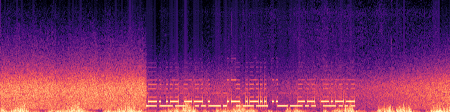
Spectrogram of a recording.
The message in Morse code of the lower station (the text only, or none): OFWZB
